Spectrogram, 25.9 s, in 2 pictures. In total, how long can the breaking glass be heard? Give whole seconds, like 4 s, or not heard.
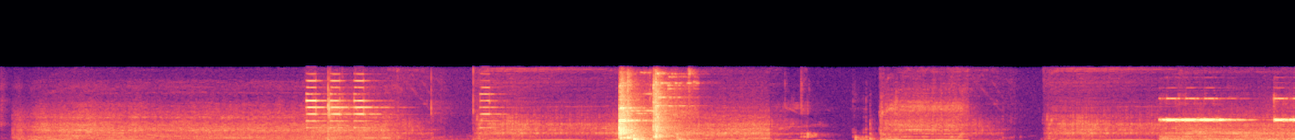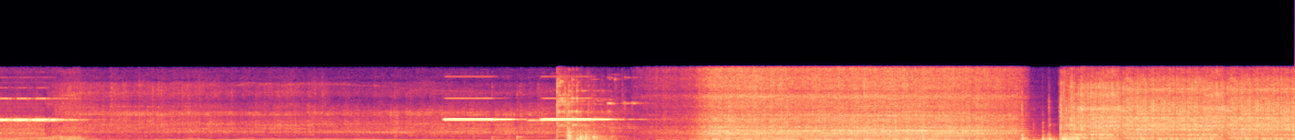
2 s.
